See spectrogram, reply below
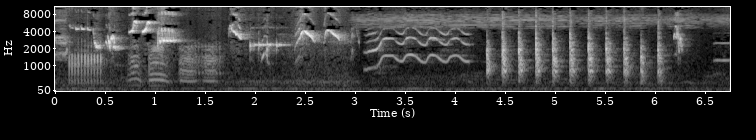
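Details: Javan myna in full voice, its song filled with borrowed phrases, used to tutor other mynas: harsh chattering and squawks, a run of quavering trilled whistles, then a regular series of about ten loud clicks.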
